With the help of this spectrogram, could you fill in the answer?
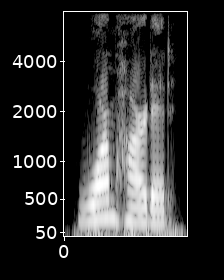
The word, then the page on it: warmhearted: American English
